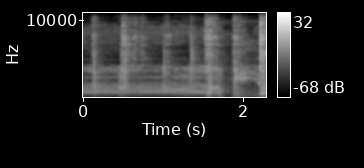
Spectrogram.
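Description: A woman singing a Bihu song, holding one long note for about a second and a half, then dhol drum strokes come in near the end.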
